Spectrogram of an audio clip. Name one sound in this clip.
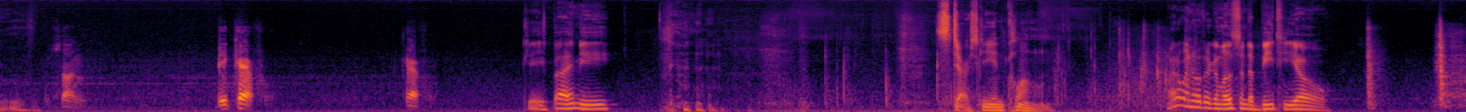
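Men speak in short, lively bursts, heard through a slightly muffled old recording.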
